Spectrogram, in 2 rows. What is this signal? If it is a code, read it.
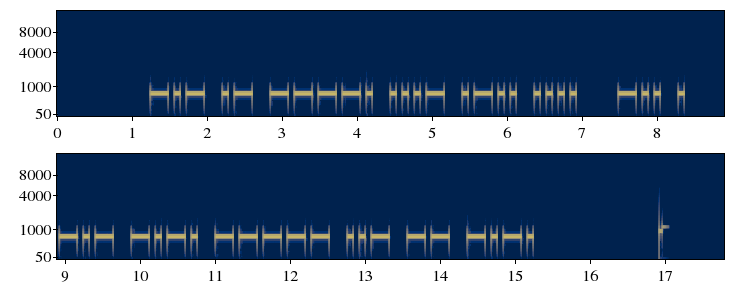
Morse code, heard as a keyed tone, about 15 wpm, 700 Hz. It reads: KA9VLH DE KC0UMC
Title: USA Callsign DE Callsign - 6 Characters - 15wpm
